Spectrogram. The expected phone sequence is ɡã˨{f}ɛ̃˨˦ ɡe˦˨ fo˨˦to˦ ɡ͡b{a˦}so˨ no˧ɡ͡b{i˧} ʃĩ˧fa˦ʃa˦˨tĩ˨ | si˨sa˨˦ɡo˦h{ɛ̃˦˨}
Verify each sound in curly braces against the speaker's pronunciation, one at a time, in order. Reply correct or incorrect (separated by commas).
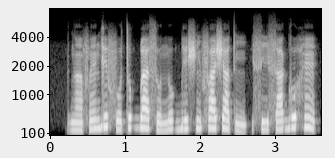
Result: correct, incorrect, incorrect, correct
